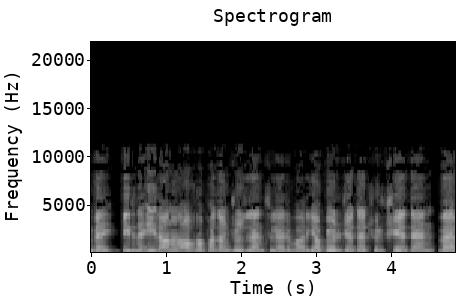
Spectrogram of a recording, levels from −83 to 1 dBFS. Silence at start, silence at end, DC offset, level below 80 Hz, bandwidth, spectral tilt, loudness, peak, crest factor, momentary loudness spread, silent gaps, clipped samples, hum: 0 s; 0 s; under 0.1%; -66 dBFS; 11.5 kHz; -3 dB/octave; -30 LUFS; -12 dBFS; 20 dB; 5 LU; none; under 0.1%; none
